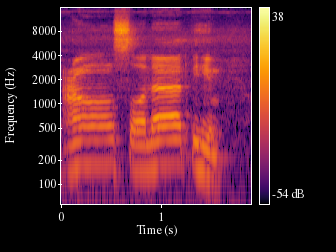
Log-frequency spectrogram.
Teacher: huruf dibacanya pakai dengung karena itu merupakan ikhfa ikhfa itu samar ya menyamarkan Nun matinya sehingga hampir tidak terdengar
